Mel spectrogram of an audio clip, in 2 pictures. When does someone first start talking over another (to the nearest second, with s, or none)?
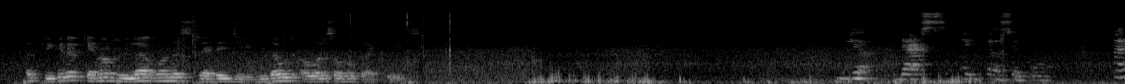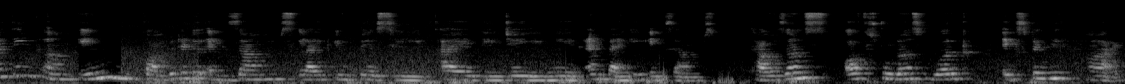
none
